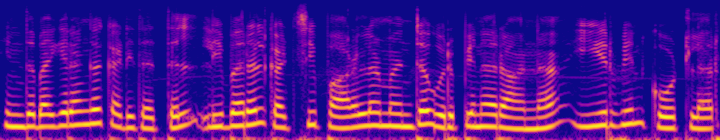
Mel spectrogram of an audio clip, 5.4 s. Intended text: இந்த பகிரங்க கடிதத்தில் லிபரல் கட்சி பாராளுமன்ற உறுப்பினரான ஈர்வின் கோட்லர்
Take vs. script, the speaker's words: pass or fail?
pass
